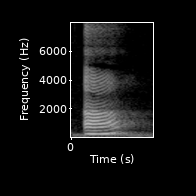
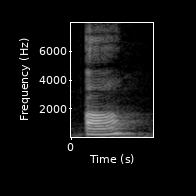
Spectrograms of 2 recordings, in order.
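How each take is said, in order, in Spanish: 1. La vocal se pronuncia con aire por la nariz. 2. La vocal se pronuncia solo por la boca. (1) "se vuelven nasales con este acento. Y se dice a" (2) "Esas son las vocales orales. Estas son a"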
